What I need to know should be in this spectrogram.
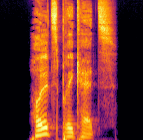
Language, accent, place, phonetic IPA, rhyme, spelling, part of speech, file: German, Germany, Berlin, [bəˈt͡sɪfʁə], -ɪfʁə, beziffre, verb, De-beziffre.ogg
- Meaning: inflection of beziffern: 1. first-person singular present 2. first/third-person singular subjunctive I 3. singular imperative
